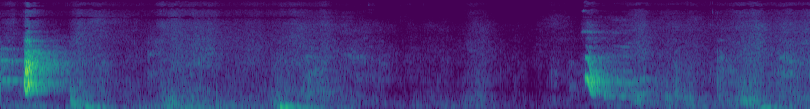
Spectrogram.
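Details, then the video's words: Cane Corso puppies during a morning sparring session: two sharp, high barking yelps about four seconds apart, each followed by scuffling thumps and rustling from the play-fighting pups. "Cane corso puppies morning sparring routine"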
